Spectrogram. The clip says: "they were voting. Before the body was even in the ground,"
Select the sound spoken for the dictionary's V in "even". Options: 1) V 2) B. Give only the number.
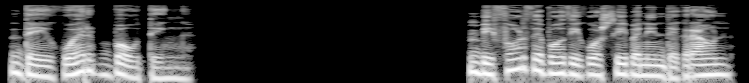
2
